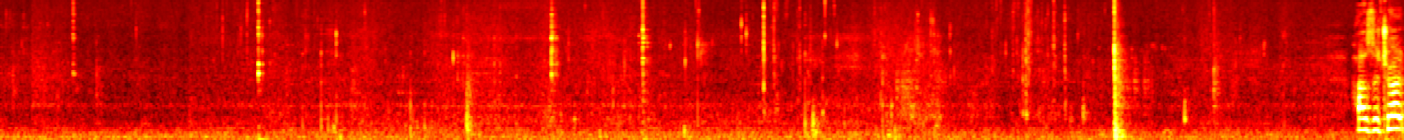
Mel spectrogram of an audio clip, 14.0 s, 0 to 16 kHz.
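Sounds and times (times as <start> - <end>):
faint room hum: 0.0 - 14.0.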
